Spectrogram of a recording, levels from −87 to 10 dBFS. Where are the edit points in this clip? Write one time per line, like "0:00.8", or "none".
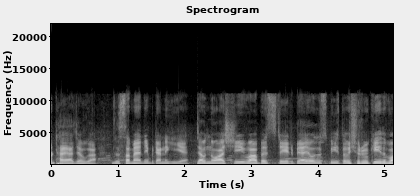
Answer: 0:02.1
